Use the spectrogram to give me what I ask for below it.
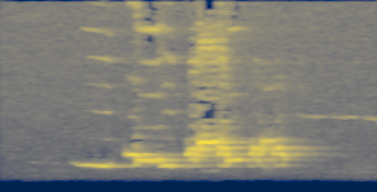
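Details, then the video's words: Hermit thrush song, one phrase: a clear held whistle, then a rapid, ringing cascade of fluty notes climbing higher, with no other sounds. "Hermit Thrush Song"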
